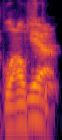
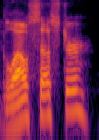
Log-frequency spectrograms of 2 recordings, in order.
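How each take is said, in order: First: It is said in a shortened form. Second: Every written letter is sounded out as spelled. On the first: This is how it is actually said. The speaker calls it right. "but it's" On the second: This is how the spelling suggests it is said. The speaker calls it wrong. "it looks like Gloucester"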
